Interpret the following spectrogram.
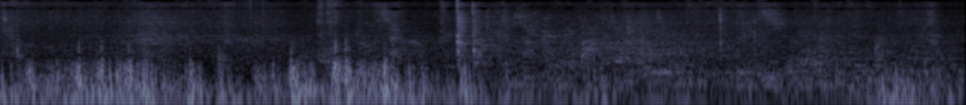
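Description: A pigeon cooing, louder in the first half.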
